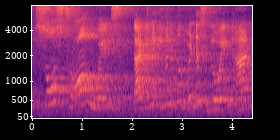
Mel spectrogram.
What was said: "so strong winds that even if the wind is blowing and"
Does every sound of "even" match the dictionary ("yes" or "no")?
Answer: yes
